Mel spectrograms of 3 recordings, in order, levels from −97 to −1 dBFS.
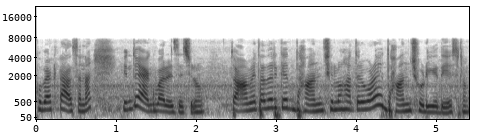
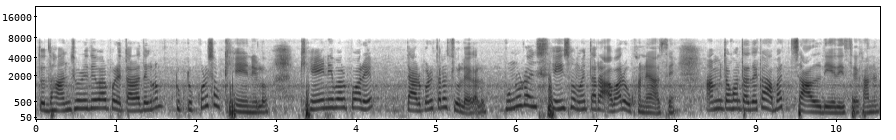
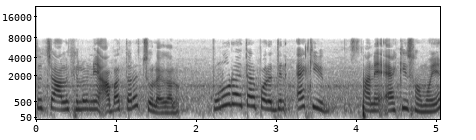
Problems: constant background noise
